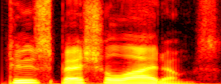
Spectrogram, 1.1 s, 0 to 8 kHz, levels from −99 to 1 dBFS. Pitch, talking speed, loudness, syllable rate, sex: 125 Hz, 160 wpm, -15 LUFS, 4.7 syllables/s, male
